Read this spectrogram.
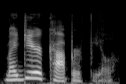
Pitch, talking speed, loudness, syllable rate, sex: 210 Hz, 140 wpm, -16 LUFS, 4.7 syllables/s, female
